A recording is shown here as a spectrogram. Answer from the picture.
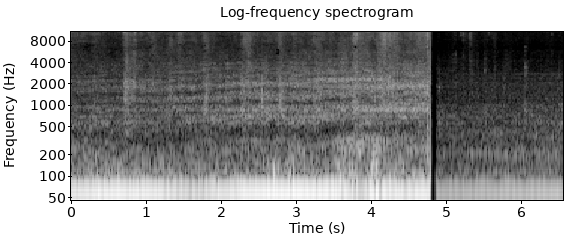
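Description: Car engine running with a steady deep rumble, which cuts off suddenly about five seconds in and gives way to a quieter steady hum inside the car's cabin.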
